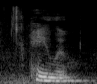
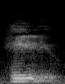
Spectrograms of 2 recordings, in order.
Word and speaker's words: HALEU: Haleu. Haleu.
